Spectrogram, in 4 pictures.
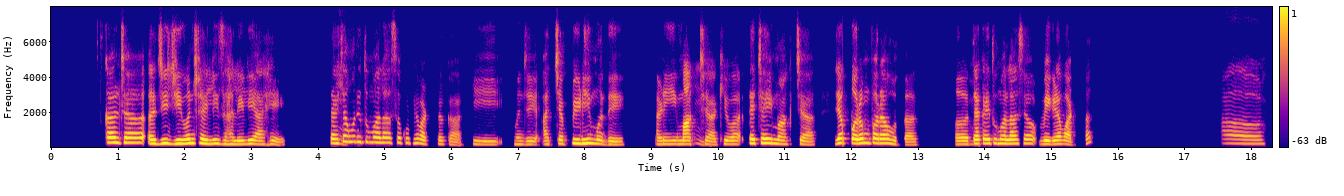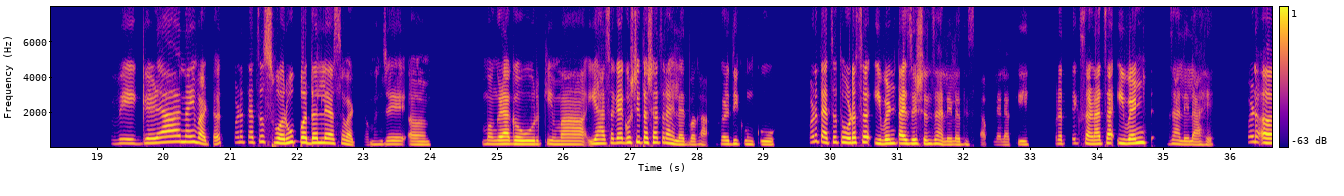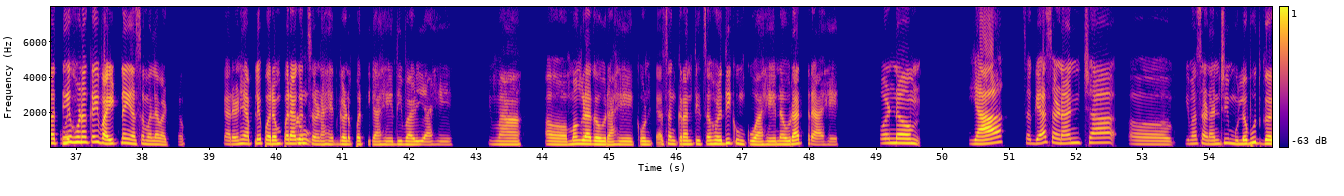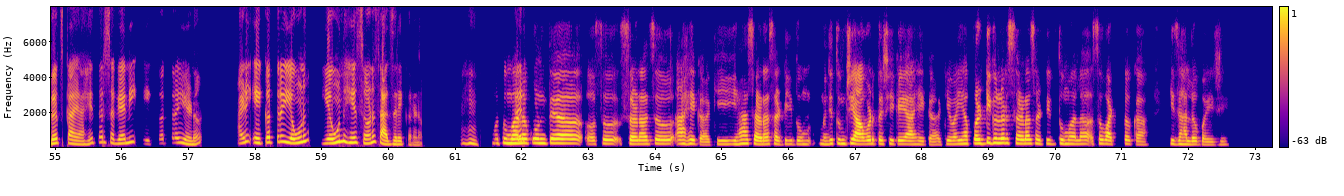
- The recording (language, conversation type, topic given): Marathi, podcast, कुठल्या परंपरा सोडाव्यात आणि कुठल्या जपाव्यात हे तुम्ही कसे ठरवता?
- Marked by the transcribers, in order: in English: "इव्हेंटायझेशन"; in English: "इव्हेंट"; in English: "परटिक्युलर"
